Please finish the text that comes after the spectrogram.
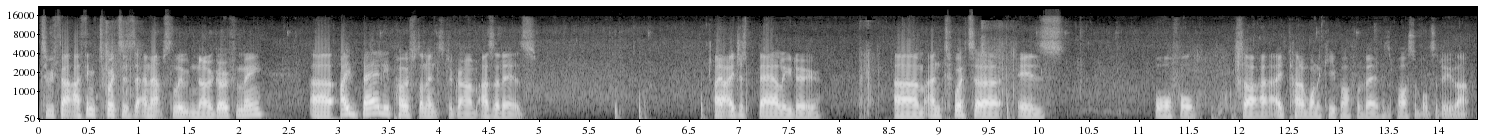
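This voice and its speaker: A young British man chatting casually as he streams a game, rambling and thinking out loud as he goes. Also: medium pitch, lively intonation, normal speed, pauses often, slight background noise. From United Kingdom. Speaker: live streamer.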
